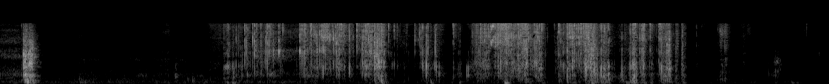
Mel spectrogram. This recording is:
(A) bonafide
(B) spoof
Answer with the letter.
A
